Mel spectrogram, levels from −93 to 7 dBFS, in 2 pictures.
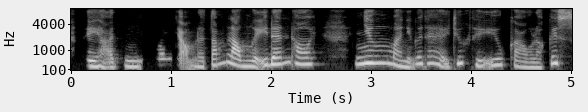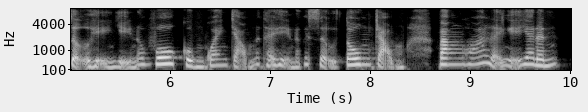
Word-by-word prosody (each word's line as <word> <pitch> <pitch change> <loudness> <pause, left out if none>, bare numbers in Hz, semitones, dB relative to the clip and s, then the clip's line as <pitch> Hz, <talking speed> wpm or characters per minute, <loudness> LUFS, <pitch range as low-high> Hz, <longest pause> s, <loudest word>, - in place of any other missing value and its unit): thì 215 - +5
họ, 195 -3 -1
ừm, 205 -2 0 0.2
quan 265 - -8
trọng - - -3
là 205 -1 -2
tấm 255 - -4
lòng 260 -10 +4
nghĩ 210 +5 +1
đến 290 +1 +3
thôi. 285 -2 0 0.4
Nhưng 330 +2 +3
mà 270 -5 -1
những 200 -3 -1
cái 305 +1 -3
thế 320 - -5
hệ 295 - -3
trước 320 +1 -4
thì 225 - -3
yêu 260 +1 -2
cầu 195 -5 -5
là 180 -1 -3
cái 325 +1 +1
sự 325 -9 +2
hiện 205 -2 -1
diện 185 -1 -2
nó 275 - -4
vô 295 +1 +8
cùng 215 -6 +4
quan 250 +1 -4
trọng, - - -6
nó 280 - -9
thể 245 +1 -2
hiện 245 -7 -3
được 185 - -4
cái 280 - -6
sự 195 - -3
tôn 270 +1 +5
trọng - - -1 0.4
văn 275 0 +4
hóa, 285 +4 -4
lễ - - -2
nghĩa 225 - -3
gia 285 0 +1
đình. 250 +1 +3
265 Hz, 270 wpm, -19 LUFS, 215-290 Hz, 0.4 s, vô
